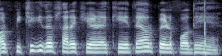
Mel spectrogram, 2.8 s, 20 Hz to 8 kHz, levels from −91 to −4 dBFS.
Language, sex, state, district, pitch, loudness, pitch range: Hindi, female, Odisha, Malkangiri, 170 Hz, -16 LUFS, 160-185 Hz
